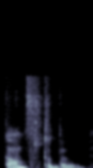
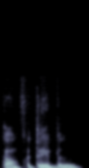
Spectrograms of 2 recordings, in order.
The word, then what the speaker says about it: comfortable: You mispronounce, you mispronounce comfortable. It is not comfortable. It is comfortable. Okay? It is, Um, okay. if you want to know how it is written, it is as Kamf, Kamf, T B L. So it is Kamf, T B L E.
